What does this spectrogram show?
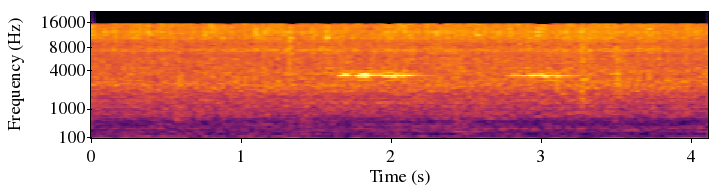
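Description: Mushrooms frying in oil in a kadai, a steady soft sizzle with a low hum underneath. Two faint, brief high whistle-like tones sound around the middle.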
